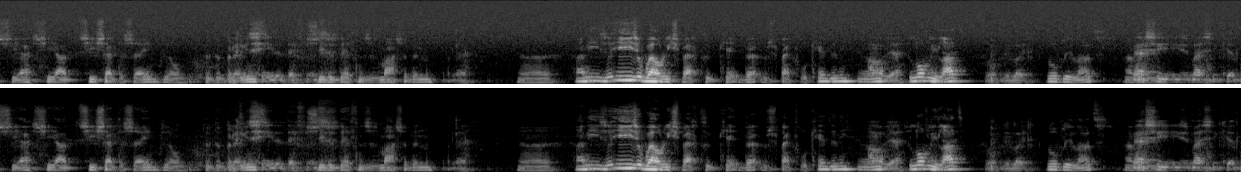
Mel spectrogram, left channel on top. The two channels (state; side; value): noise; left; hiss, 10 dB below the sound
